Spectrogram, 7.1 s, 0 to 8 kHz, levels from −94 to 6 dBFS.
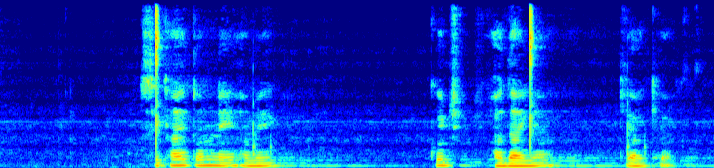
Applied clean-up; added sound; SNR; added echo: none; Chink, clink; 8 dB; reverberation time 1.5 s.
